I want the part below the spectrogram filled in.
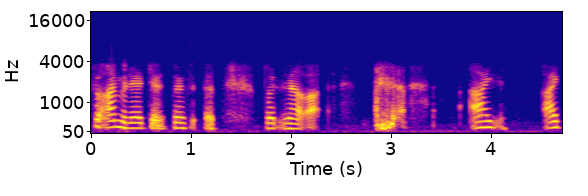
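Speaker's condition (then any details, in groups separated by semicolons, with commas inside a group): Stuttering; 3-6 week Hollins Institute retraining, then weekly therapy with Patrice Thompson at Walter Reed for 2-3 years; much improved, not completely fluent, still occasional stuttering moments; confident, fast talking causes trouble, stops, takes full breath, restarts; repeated words, blocks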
